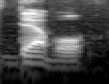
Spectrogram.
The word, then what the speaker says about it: de Vil: her name actually means devil cruella de ville that's how it that's how you pronounce it is devil and oh god wow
